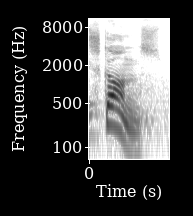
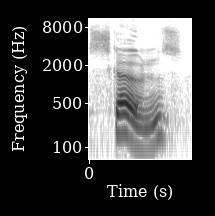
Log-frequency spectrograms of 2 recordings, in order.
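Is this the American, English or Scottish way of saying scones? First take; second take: English; American. First: It is said the English way. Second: It is said the American way.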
